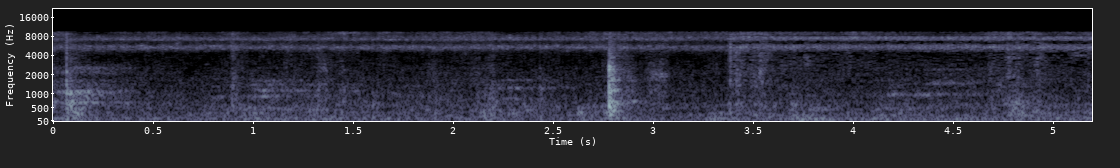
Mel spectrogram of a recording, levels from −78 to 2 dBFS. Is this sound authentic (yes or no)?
no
